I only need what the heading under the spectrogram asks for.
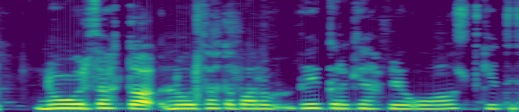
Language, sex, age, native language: Icelandic, female, 50-59, Icelandic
